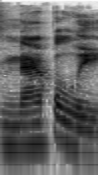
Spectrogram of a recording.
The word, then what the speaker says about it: Napoli: It's funny, I thought it was always pronounced Napoli in Italian.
